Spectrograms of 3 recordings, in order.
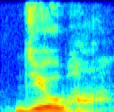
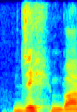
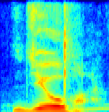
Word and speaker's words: জিহ্বা: তারপরে পয় তারপরে আকার এযে জিওভা জিহবা নয় বা জিহ্বা নয় জিওভা পরিষ্কার শব্দের মাঝখানে হ এর সঙ্গে ব যুক্ত হলে প্রথমে বটি ও তারপরে সাউন্ডটা হবে ভ এবার অন্যান্য ব্যঞ্জন বর্ণের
